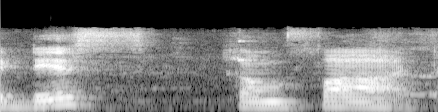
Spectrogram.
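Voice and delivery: "Discomfort" slowly split after the first part; slow sounding-out. Shown as a demonstration. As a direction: teach "discomfort" as slow, separate pieces. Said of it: "DS को डिस्ट". ("Discomfort" तोड़कर, धीमी गति से)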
